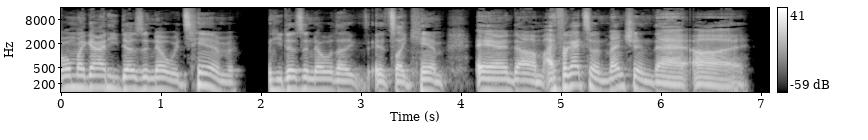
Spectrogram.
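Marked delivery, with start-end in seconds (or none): none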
